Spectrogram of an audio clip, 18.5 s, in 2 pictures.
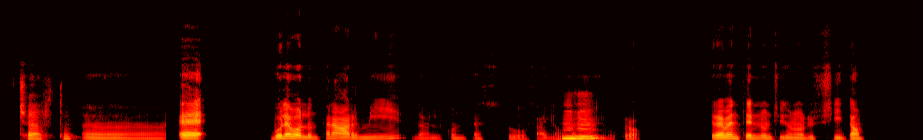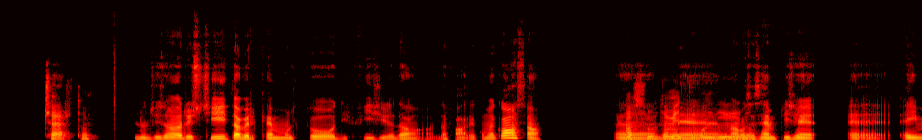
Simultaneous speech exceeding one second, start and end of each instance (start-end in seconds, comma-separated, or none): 15.5-16.7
